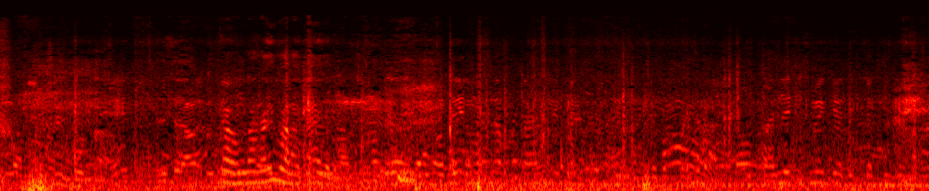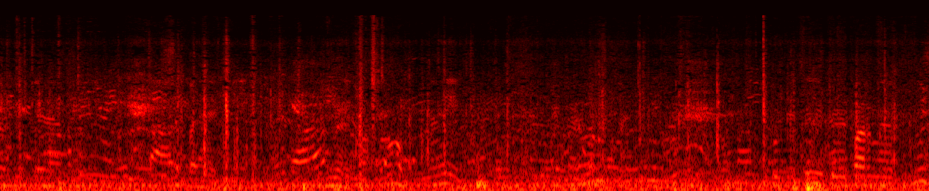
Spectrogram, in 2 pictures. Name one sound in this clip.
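Many men and women chatter nearby in a crowd.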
